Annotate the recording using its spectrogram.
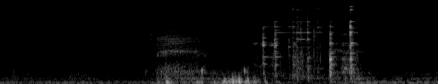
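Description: A short rustle of handling, then several light, sharp metallic clinks with a brief ring, as hand tools or the freed seal knock against the engine cover.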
